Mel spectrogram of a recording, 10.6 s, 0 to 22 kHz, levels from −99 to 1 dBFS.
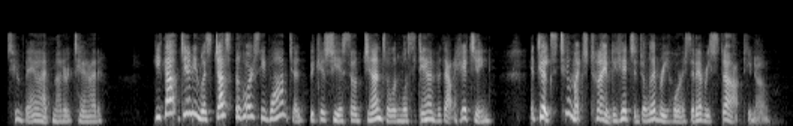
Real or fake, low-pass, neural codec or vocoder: fake; 7.2 kHz; codec, 24 kHz, 1.5 kbps, HILCodec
